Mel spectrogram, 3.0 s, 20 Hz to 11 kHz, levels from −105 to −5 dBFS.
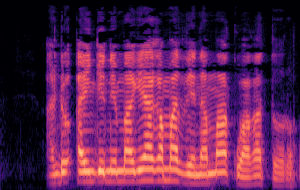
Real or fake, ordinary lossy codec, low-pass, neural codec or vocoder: real; MP3, 48 kbps; 9.9 kHz; none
